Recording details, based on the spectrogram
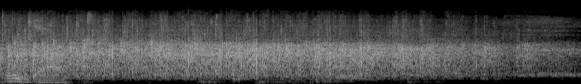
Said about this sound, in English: Give him a round of applause, folks.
